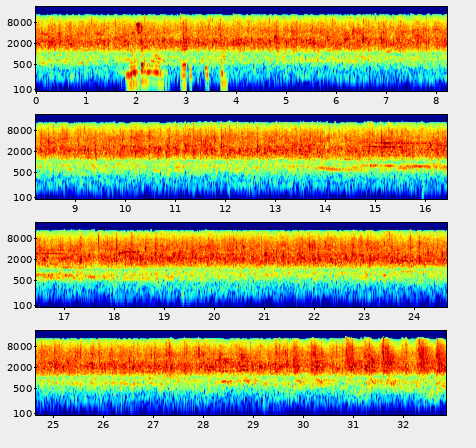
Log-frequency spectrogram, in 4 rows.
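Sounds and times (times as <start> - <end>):
large crowd applauding: 0.0 - 32.8
speech: 1.8 - 4.0
scattered cheers and whistles: 13.7 - 19.0.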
